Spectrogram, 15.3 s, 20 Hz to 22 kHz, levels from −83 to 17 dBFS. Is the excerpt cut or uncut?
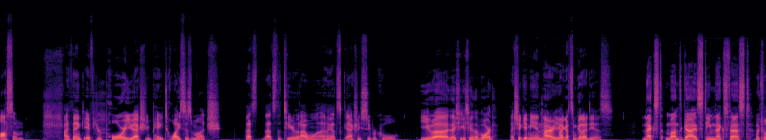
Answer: uncut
